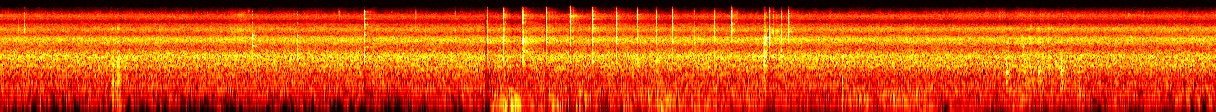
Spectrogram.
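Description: Steady rushing background noise, with a run of sharp metal clicks and clinks, and a few dull knocks among them, in the middle stretch as tools and parts are handled at a forklift load wheel hub.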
